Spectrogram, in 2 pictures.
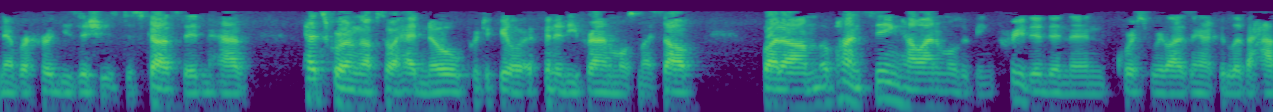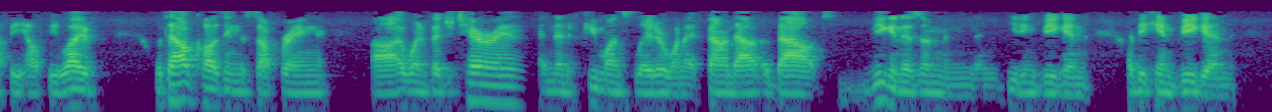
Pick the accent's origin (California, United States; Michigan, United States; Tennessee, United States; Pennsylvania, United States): Pennsylvania, United States; Philadelphia; he was hired by my hometown team, which is the Philadelphia Eagles.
